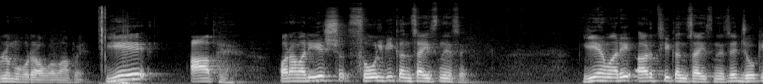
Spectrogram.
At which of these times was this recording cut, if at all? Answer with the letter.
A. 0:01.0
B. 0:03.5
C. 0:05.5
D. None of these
A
